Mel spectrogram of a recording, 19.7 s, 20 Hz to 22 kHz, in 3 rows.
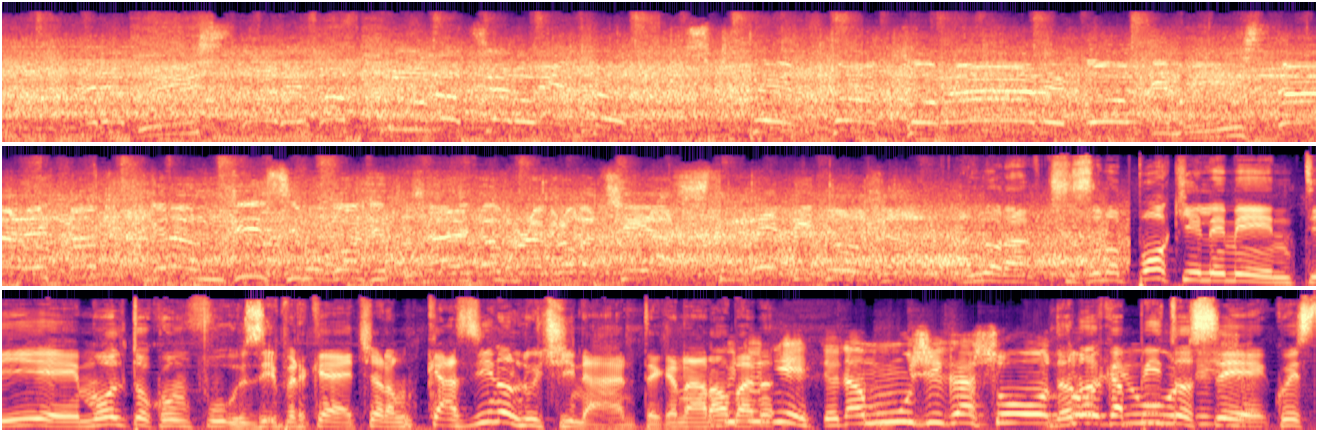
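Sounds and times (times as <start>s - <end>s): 
excited Italian goal commentary: 0.0s - 12.3s
stadium crowd cheering after a goal at a football match: 0.0s - 12.3s
speech: 12.3s - 19.7s.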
